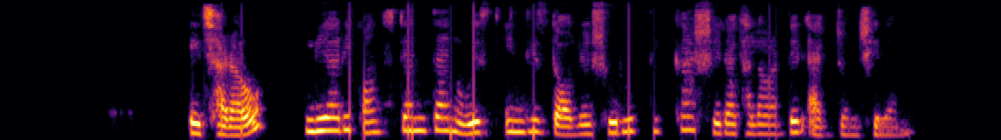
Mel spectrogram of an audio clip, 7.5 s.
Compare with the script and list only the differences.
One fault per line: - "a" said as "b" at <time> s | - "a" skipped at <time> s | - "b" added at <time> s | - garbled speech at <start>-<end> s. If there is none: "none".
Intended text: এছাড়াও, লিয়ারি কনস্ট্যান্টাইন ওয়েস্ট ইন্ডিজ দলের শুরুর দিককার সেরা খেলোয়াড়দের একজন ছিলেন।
none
